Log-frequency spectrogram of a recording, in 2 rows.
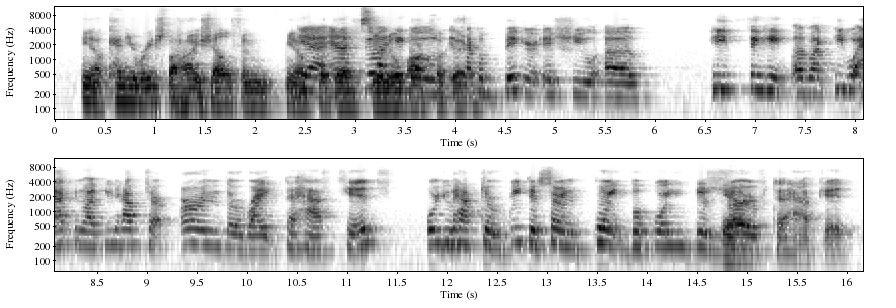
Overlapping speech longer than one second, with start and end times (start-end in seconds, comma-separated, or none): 2.4-4.2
